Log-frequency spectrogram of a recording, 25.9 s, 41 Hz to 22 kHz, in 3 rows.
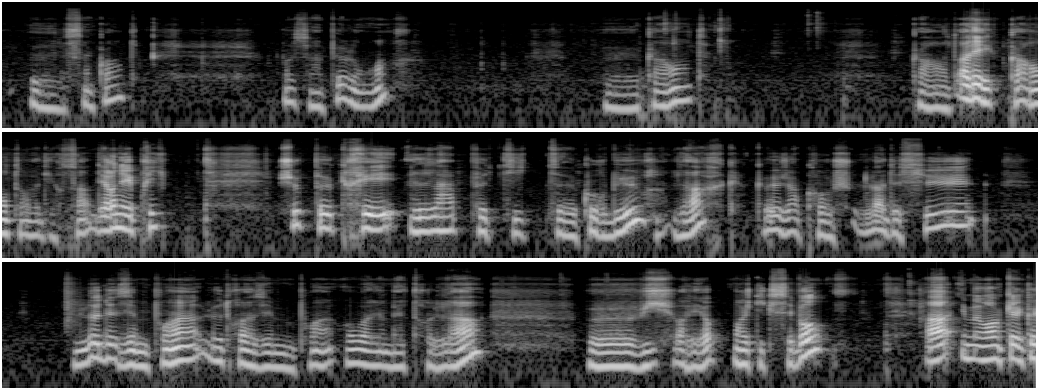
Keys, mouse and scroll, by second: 4.0-5.3 drag, 5.1-6.9 typing, 5.9 Return, 13.3-18.6 drag, 19.8 click.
